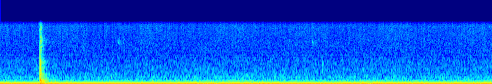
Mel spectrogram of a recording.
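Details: Plastic pipe carrying hot water toward a steam vent: one sharp crack over a steady low hiss, an intermittent cracking tick; owner wonders if the plastic expands with heat, cause unclear.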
